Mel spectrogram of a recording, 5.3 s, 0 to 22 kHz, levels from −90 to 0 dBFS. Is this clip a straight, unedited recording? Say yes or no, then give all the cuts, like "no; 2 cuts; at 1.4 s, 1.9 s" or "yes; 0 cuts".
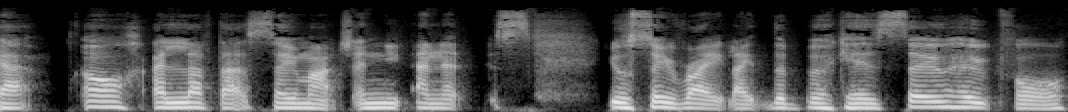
yes; 0 cuts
